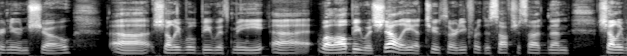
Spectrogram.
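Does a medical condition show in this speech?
No.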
